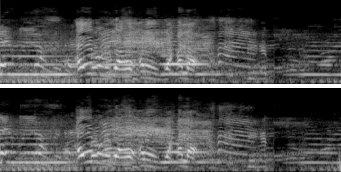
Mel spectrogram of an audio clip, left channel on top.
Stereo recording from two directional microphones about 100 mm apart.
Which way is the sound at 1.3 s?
10° right (ahead or behind).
